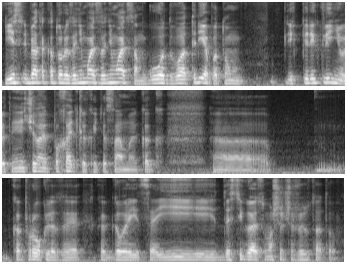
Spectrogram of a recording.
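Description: A man's voice: lowish voice, moderate pace. A man in his forties chatting on a live stream from a small indoor room, answering viewer questions bluntly, with many hesitation sounds. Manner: plain-spoken and blunt, with frequent hesitation sounds. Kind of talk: casual live-stream chat. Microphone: phone held at arm's length.

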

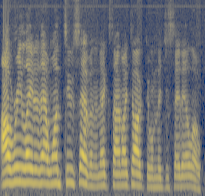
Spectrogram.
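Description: A man's voice: high voice, level tone, fairly quick, smooth. An American man chatting as a CB radio operator in a friendly manner, with call signs and radio jargon. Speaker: CB radio operator, host of the channel.

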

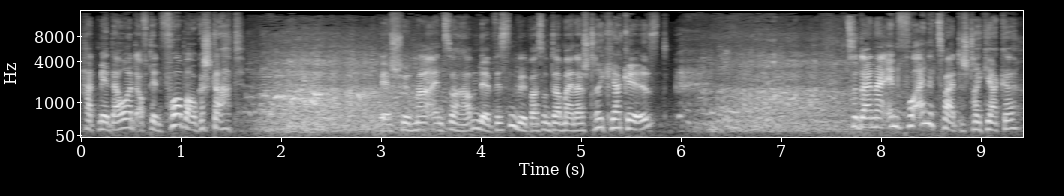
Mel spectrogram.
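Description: A woman's voice: on the low side, lively intonation, normal speed, pauses often, close to an everyday voice. A woman playing a wry, dryly joking young single woman in German-dubbed sitcom dialogue. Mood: wry, chatty. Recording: clear background noise.

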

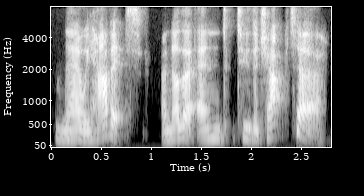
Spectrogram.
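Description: A woman's voice: medium pitch, a little fast, rough recording. A woman, an author reading her children's book aloud expressively, over a webcam from a home room. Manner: expressive, storytelling. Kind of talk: children's read-aloud narration. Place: home room with bookshelves, indoors.

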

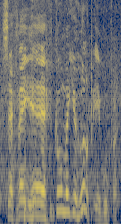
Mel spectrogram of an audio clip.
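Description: An actor playing an eager, stammering professor and inventor, on an old radio play tape with hiss. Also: male voice, sits high, sing-song, moderate pace. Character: excitable middle-aged male professor inventor. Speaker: professor Ben Curtis. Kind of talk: 1960s radio drama acting.

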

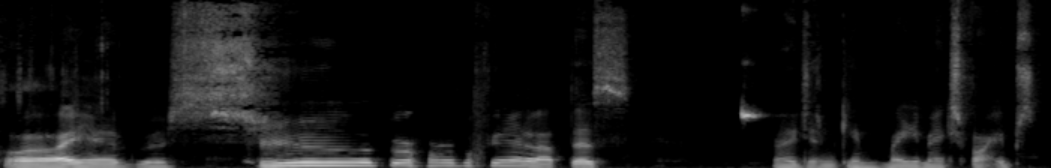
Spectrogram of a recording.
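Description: A woman's voice: sits low, animated, slow pace, warm tone. A woman doing a wisecracking boy wizard. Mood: excitable. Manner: wisecracking, yelps and exclamations. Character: jokey excitable young boy wizard. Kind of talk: fan dub voice clips.

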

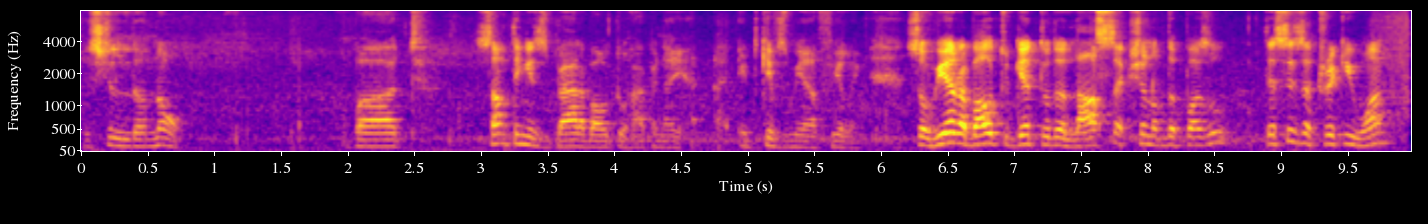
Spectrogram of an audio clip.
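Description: A man with a fairly high voice hosts a casual gaming walkthrough. He explains step by step, often repeating himself, over clearly audible game ambience and hum. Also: brisk. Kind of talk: casual explanatory gameplay commentary.

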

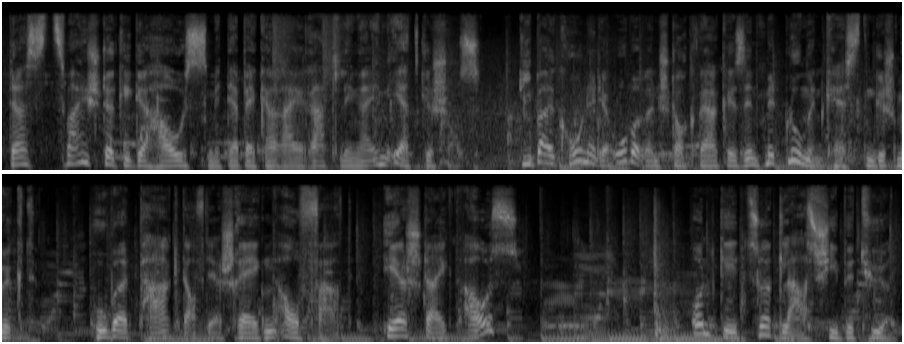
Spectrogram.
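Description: A man's voice: mid-range voice, very animated, normal speed, music in the background. A man reading scripted narration, describing scenes for the audio version of a TV drama.

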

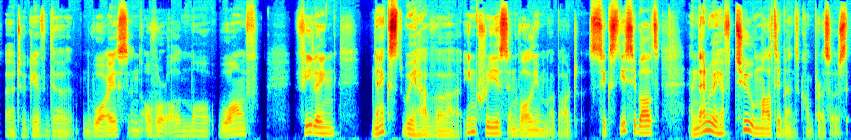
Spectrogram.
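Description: Man, tutorial presenter, low pitch, very dry close sound, measured explaining. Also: gravelly, darkish tone, no echo.

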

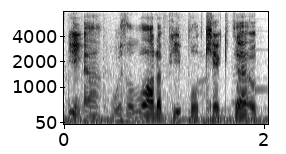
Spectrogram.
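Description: A man's voice: on the low side, monotone, moderate pace, sharp tone, soft background music, rough recording. A man improvising as a firm, guarded leader of a survivor settlement in a zombie game skit. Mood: matter-of-fact. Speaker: player in a roleplay skit. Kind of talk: improvised game roleplay dialogue.

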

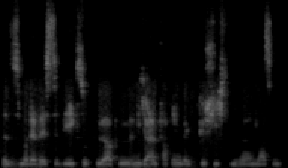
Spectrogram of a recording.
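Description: Low-voiced man on a dull video call. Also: monotone, quick pace. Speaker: audio producer for children, panelist. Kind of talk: explanatory answers in an online parents' Q&A. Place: indoors at home, video call. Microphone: headset on a video call.

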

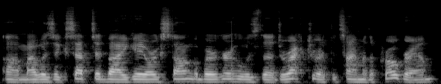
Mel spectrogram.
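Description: A young man who was born in Bulgaria, a guest on a radio interview, talking in a relaxed, halting way with many ums. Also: mid-range voice. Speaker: opera singer guest. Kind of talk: casual interview talk. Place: radio studio.

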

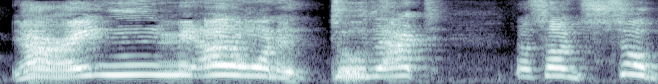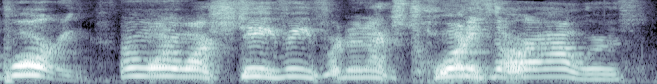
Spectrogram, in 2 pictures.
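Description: A woman's voice: sits high, normal speed, gravelly, fairly bright tone. A woman voicing a male pirate fox animatronic who whines and grumbles in pirate talk in a homemade plush video. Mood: whiny.

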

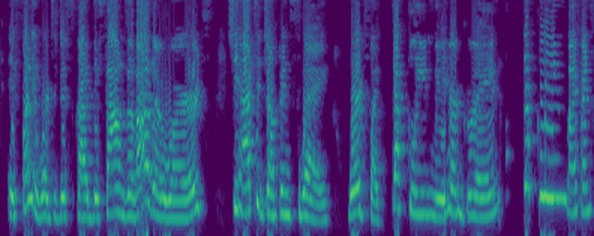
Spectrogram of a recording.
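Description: Young woman, high voice, lively children's read-aloud, close webcam at home. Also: poor audio. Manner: animated, addresses kids as "my friends". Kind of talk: interactive picture-book read-aloud. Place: home room with bookshelf and plants.

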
